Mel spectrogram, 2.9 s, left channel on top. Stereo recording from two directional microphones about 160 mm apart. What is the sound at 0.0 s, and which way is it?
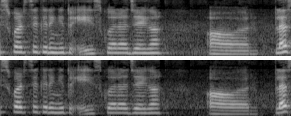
A woman's voice, 45° right (ahead or behind).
